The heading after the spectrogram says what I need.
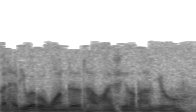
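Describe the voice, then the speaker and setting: A man's voice: sits low, lively intonation, racing. An actor playing a suave, mocking minor demon who passes for a man, with urbane, theatrical politeness in a radio mystery drama. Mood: suave, sardonic. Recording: muffled, band-limited old radio broadcast with noise.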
